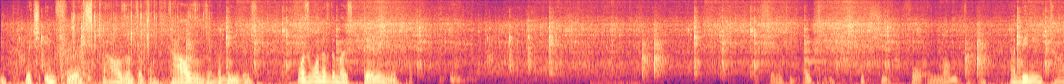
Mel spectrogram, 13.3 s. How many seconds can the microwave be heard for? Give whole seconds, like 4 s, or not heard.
not heard.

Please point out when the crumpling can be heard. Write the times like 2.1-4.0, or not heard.
0.8-2.6, 7.3-8.1.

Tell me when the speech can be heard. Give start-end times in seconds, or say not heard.
0.0-5.0, 9.4-13.2.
